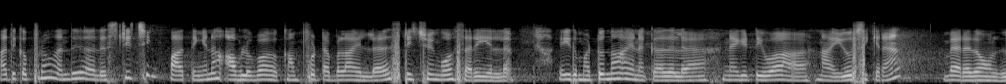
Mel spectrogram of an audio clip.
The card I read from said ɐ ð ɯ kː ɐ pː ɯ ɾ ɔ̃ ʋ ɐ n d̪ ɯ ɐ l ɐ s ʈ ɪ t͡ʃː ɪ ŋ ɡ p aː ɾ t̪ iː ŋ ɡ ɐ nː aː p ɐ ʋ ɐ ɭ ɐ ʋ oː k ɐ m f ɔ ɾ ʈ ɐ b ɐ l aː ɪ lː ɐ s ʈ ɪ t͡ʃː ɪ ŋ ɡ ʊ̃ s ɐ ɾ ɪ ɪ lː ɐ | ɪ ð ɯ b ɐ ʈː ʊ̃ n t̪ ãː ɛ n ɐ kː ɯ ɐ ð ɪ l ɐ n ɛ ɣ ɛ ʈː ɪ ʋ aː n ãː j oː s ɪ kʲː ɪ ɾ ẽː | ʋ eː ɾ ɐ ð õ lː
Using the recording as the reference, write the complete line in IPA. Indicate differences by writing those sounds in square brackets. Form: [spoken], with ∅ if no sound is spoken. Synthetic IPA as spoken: ɐ ð ɯ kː ɐ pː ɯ ɾ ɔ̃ ʋ ɐ n d̪ ɯ ɐ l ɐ s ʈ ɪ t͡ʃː ɪ ŋ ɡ p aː ɾ t̪ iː ŋ ɡ ɐ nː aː [ʔ] ɐ ʋ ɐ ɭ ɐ ʋ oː k ɐ m f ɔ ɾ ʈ ɐ b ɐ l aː ɪ lː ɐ s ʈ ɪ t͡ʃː ɪ ŋ ɡ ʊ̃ s ɐ ɾ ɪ ɪ lː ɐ | ɪ ð ɯ [m] ɐ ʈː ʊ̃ n t̪ ãː ɛ n ɐ kː ɯ ɐ ð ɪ l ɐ n ɛ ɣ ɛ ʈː ɪ ʋ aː n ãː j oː s ɪ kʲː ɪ ɾ ẽː | ʋ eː ɾ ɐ ð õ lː

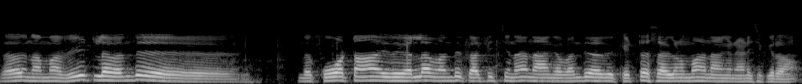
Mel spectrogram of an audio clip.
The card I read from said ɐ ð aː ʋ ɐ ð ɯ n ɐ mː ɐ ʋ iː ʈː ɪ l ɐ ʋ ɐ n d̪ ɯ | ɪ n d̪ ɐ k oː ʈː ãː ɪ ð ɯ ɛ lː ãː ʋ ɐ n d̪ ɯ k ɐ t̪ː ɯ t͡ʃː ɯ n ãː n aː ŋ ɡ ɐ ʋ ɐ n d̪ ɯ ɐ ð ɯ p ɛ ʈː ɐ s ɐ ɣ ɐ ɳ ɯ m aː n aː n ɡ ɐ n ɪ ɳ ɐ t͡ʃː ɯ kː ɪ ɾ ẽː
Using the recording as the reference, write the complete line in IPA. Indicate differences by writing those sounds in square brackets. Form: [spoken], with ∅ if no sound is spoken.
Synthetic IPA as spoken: ɐ ð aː ʋ ɐ ð ɯ n ɐ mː ɐ ʋ iː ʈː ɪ l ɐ ʋ ɐ n d̪ ɯ | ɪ n d̪ ɐ k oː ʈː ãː ɪ ð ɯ ɛ lː ãː ʋ ɐ n d̪ ɯ k ɐ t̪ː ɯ t͡ʃː ɯ n [aː] n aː ŋ ɡ ɐ ʋ ɐ n d̪ ɯ ɐ ð ɯ [k] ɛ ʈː ɐ s ɐ ɣ ɐ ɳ ɯ m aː n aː [ŋ] ɡ ɐ n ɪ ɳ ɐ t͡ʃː ɯ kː ɪ ɾ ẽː

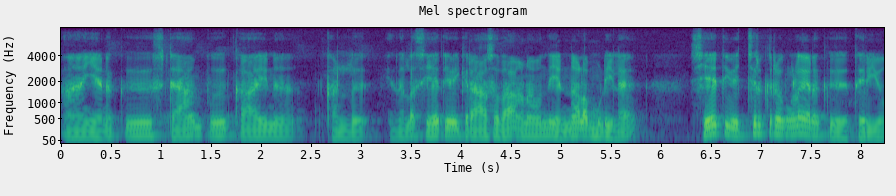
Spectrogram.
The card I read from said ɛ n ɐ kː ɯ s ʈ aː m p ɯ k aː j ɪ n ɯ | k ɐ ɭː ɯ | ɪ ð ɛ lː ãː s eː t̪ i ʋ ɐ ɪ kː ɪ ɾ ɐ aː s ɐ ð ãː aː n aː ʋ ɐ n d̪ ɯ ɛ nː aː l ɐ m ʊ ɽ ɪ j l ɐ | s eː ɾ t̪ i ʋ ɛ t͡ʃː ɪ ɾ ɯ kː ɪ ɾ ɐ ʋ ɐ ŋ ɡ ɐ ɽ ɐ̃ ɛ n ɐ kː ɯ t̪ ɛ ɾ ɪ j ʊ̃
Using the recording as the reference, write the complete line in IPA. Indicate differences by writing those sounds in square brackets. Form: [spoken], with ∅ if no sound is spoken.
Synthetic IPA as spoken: ɛ n ɐ kː ɯ s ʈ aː m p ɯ k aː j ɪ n ɯ | k ɐ ɭː ɯ | ɪ ð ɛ lː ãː s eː t̪ i ʋ ɐ ɪ kː ɪ ɾ ɐ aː s ɐ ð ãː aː n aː ʋ ɐ n d̪ ɯ ɛ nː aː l ɐ m ʊ ɽ ɪ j l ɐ | s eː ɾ t̪ i ʋ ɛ t͡ʃː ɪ ɾ ɯ kː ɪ ɾ ɐ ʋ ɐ ŋ ɡ ɐ [ɭ] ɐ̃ ɛ n ɐ kː ɯ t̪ ɛ ɾ ɪ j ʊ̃

